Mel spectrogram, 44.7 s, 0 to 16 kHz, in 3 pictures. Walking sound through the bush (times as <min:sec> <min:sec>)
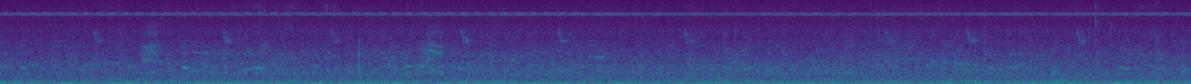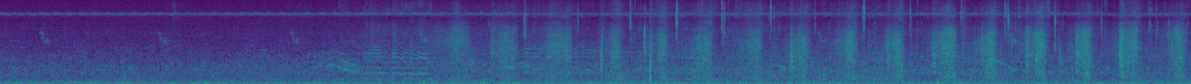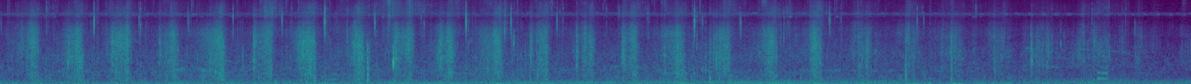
0:19.4 0:44.6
